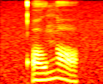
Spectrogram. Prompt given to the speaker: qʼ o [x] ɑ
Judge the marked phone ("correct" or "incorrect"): incorrect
